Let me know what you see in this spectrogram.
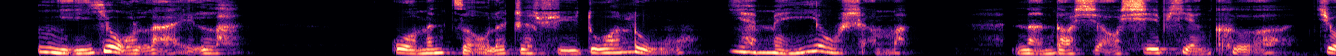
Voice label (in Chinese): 老年音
